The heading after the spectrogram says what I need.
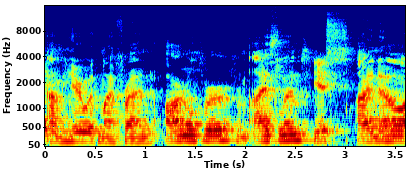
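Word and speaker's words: Arnúlfur: Arnùlfur. That's a little bit for you to chew on, right? Yeah. Arnùlfur. It's like you have to scream it a little bit, like Arnùlfur.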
